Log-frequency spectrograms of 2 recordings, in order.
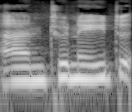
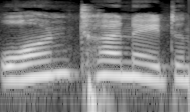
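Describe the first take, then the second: First: The name begins with an 'an' sound. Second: The name begins with an 'on' sound. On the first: This is how most people say the name. The speaker calls it wrong. "എല്ലാവരും pronounce ചെയ്തത് ആൻറ്റോനേറ്റ് എന്നായിരുന്നു" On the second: This is how the name ought to be said. The speaker calls it right. "ഓൺടോനേറ്റ് എന്നാണ് pronounce ചെയ്യേണ്ടത്"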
